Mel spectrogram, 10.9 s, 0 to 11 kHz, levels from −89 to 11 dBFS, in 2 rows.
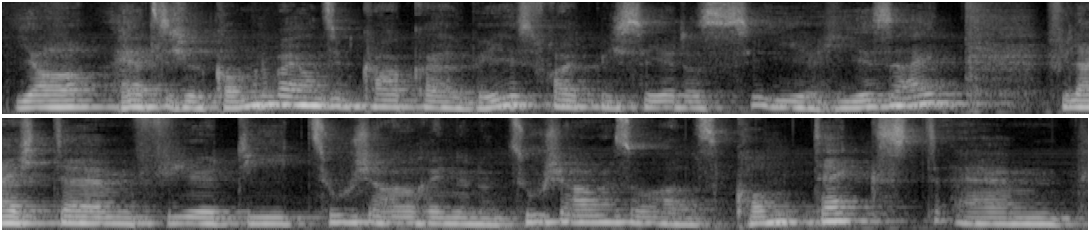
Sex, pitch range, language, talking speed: male, 140-175 Hz, German, 145 wpm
